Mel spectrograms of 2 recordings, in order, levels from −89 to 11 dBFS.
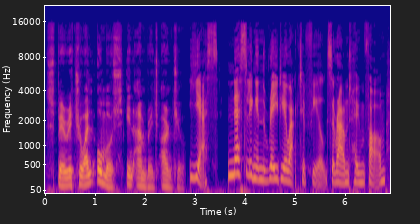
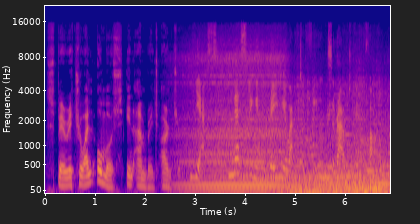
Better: first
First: none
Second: traffic noise; very loud; from 3 s on; 3 dB above the speech

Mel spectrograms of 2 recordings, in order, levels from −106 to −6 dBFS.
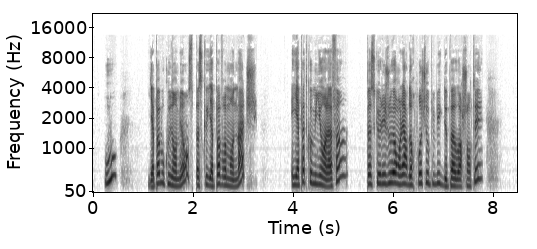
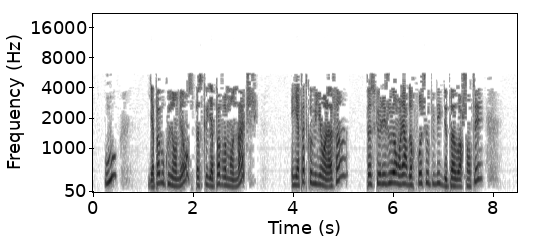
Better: first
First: none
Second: garbled, watery; badly; nothing above 5.5 kHz

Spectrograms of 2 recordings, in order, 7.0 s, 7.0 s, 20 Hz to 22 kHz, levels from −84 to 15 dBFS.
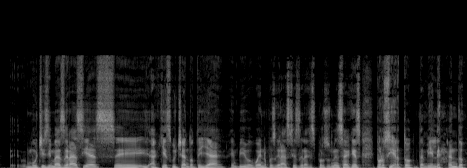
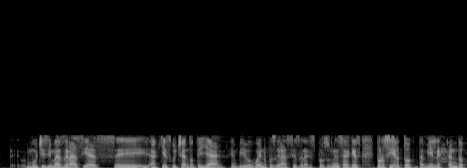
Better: first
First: none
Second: garbled, watery; badly; nothing above 4 kHz

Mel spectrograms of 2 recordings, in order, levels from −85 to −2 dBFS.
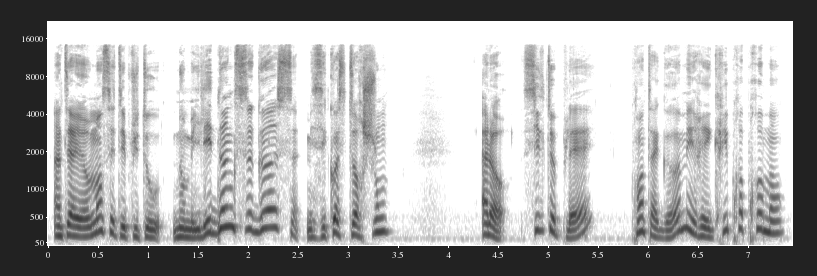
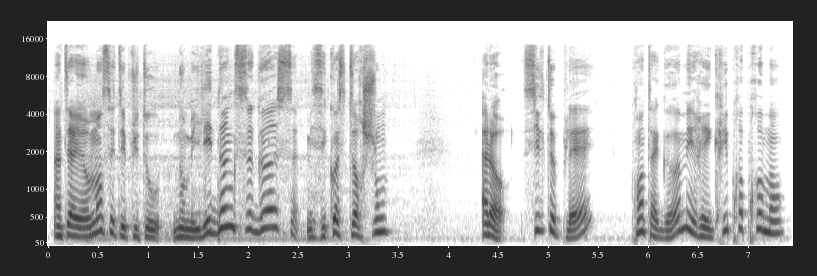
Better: first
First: none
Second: household noises; faint; throughout; 20 dB below the speech

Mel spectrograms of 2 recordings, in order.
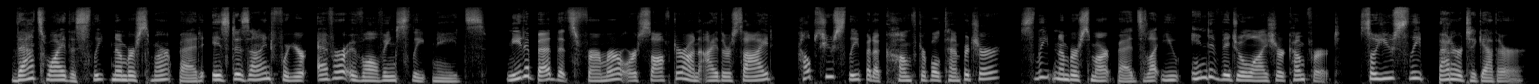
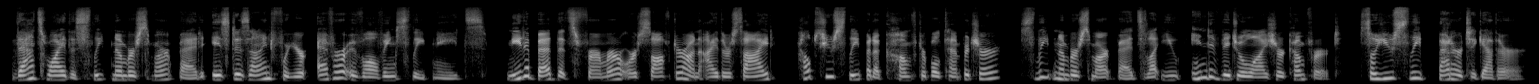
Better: first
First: none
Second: thin; very slightly; fading below 250 Hz

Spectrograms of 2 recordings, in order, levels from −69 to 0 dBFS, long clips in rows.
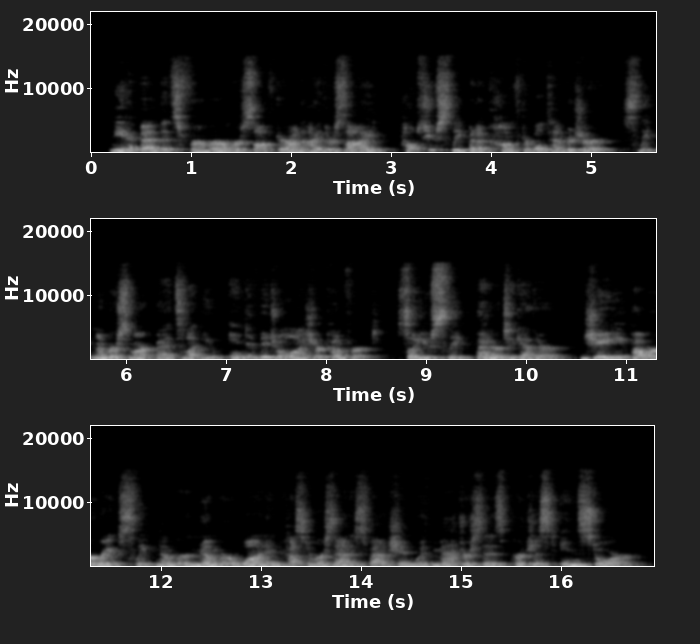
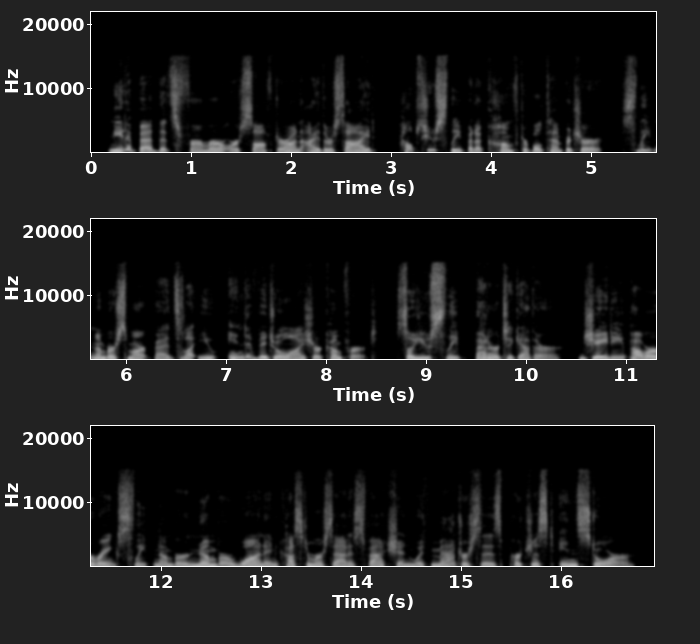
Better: second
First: off-mic speech; far // room echo; noticeable; dies away in 0.4 s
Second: none

